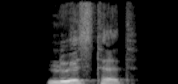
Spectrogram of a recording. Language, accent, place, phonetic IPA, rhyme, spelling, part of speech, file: German, Germany, Berlin, [ˈløːstət], -øːstət, löstet, verb, De-löstet.ogg
- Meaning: inflection of lösen: 1. second-person plural preterite 2. second-person plural subjunctive II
